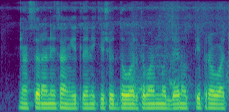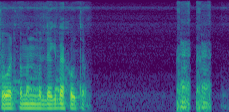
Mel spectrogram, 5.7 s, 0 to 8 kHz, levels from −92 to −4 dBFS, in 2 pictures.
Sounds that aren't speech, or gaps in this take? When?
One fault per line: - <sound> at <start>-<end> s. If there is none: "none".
- laugh at 5.1-5.5 s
